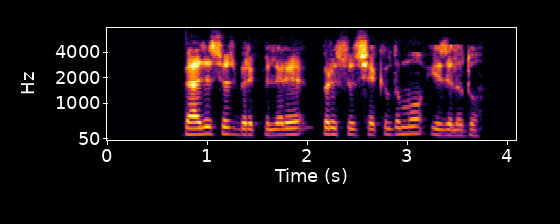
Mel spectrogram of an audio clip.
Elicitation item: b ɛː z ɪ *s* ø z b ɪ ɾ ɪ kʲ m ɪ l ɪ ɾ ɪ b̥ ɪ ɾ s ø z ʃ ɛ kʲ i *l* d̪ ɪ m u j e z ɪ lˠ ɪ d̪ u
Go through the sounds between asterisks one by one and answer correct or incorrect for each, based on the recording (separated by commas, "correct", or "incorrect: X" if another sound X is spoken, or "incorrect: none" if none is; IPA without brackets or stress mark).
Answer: correct, correct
